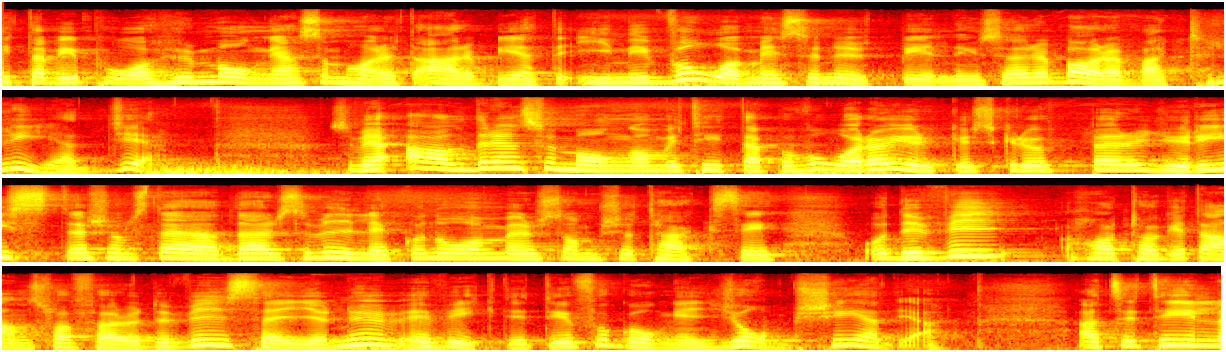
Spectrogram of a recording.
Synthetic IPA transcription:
ɪt̪ːaɾvɪpʰɔɦɵɾmɔŋːasɔmɦaɾɛt̪aɾbeːt̪əʔɪnɪvoːmɛsɪnʉ̟ːt̪̚bɪld̪nɪŋsɔæɖɛbɑːɾavaʈʰːɾeːd̪jə̰sɔvɪhaɾʔald̪ɛlɛnsfœɾmɔŋːaɔmvɪt̪ʰɪt̪ːaɾpʰɔvoːɾaʏɾkəsɡɾɵpːəɾjɵɾɪst̪əʂɔmst̪ɛːd̪aɾsɪviːlɛkʊnoːməɾsɔmɕɵt̪ʰaksɪ | ʔɔd̪ɛvɪ | haʈʰɑːɡɪt̪ansvɑːɾfœɾɔd̪ɛvɪsɛjːəɳʉ̟ːæɾvɪkt̪ɪɡ̪̚d̪ɛɔfoːɡɔŋːɛnjɔbːɕeːd̪ja̰ | ʔat̪seːt̪ʰɪlː

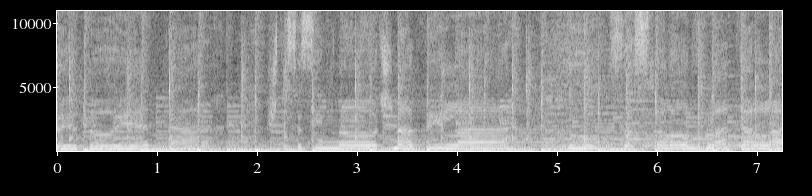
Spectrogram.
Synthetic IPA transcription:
ajut̪ojɛt̪a | ʃt̪osɛsinot͡ʃnapila | uzast̪alomplakala

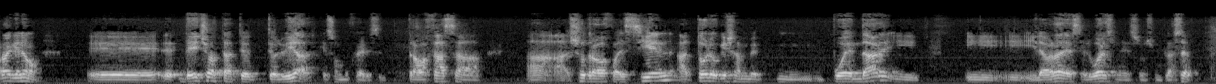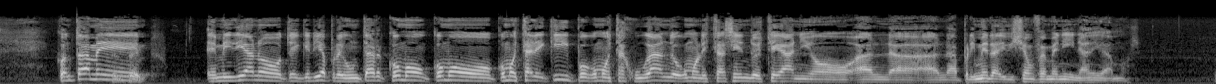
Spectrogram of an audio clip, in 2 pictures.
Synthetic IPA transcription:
aβeɾðakeno̞ | e | d̪eet͡ʃoast̪at̪et̪eo̞lβiðaskesommuxeɾest̪ɾaβaxasa | a̰a̰ʒ̥o̞t̪ɾaβaxoalsje̞na̰t̪oðolo̞keeʒasmepwe̞ðend̪aɾiː | ḭlaβeɾðaeseluɣaɾesessumplaseɾ | ko̞nt̪ame | emiljano̞t̪e̞k̬e̞ɾiapɾeɣunt̪aɾkomokomokomoe̞st̪aele̞kipo̞ko̞moest̪axuɣand̪okomo̞leest̪aːsje̞nd̪oest̪e̞aɲo̞aaalapɾime̞ɾaðiβisjo̞ɱfe̞mẽ̞nĩnaðiɣa̰mos

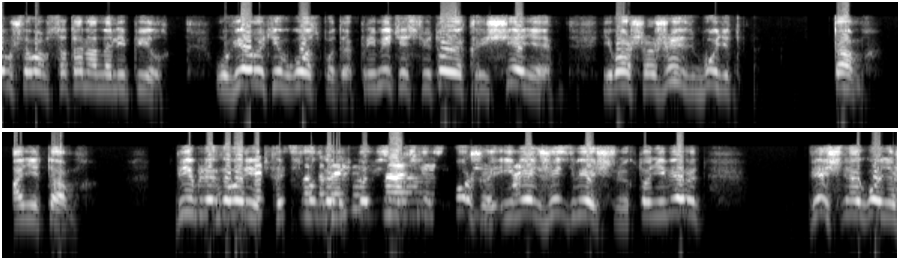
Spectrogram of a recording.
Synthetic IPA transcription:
t̪omʂt̪ovamsət̪ɐnanəlʲɪpʲilˠ | ʊvʲerʊjtʲɪvɡo̞spəd̪əpɾʲɪmʲitʲɪsʲvʲɪt̪o̞jəkɾʲɪɕːenʲɪjə | ivaʂəʐɨzʲnʲbudʲɪt̪ː | am | ɐnʲɪt̪am | bʲiblʲɪjəɡəvɐɾʲit̪xɾʲɪst̪osɡəɐvɐɾit̪̚ovʲiɪtsʲipoʐɨɪmʲetʲʐɨzʲnʲvʲet͡ɕnʊjʊk̚t̪onʲɪvʲeɾʊjɪt̪ | vʲet͡ɕnəjɐɡonʲə

